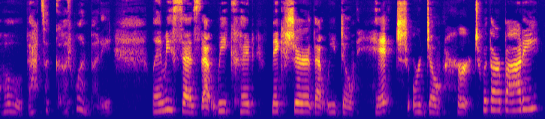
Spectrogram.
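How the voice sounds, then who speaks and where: A woman hosting church story time for young kids converses with a puppet companion, using simple, encouraging speech and frequent check-in questions. Her voice is on the high side, pushed and bright, and a little slow.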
